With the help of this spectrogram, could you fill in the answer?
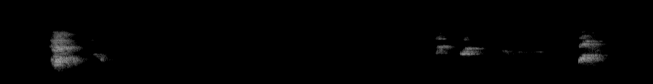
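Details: Indoor pen of Blenheim Cavalier King Charles Spaniel puppies, Remy's first litter of two girls and four boys: one sharp yelp, a long quiet pause, then squeaky whimpers, a thin drawn whine and another yelp.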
